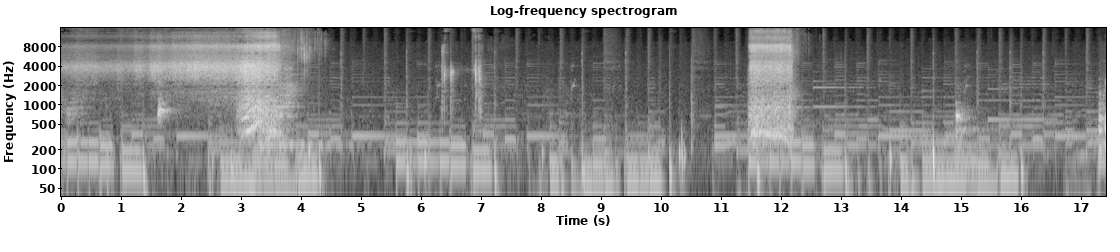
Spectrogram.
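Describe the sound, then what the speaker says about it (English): Air hissing out of a radiator bleed valve in a Milan apartment, heard as two strong bursts of hiss, one long at the start and a shorter one later, over quiet background music. "open this little valve to let the excess air out and wait until water starts coming out"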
